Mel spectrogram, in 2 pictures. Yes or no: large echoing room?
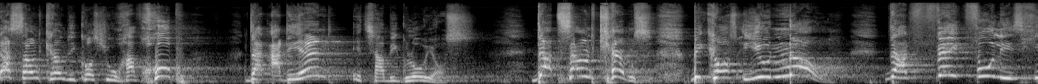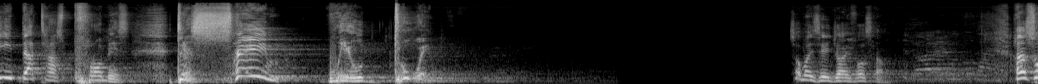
yes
